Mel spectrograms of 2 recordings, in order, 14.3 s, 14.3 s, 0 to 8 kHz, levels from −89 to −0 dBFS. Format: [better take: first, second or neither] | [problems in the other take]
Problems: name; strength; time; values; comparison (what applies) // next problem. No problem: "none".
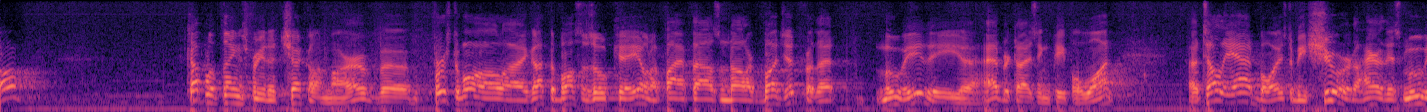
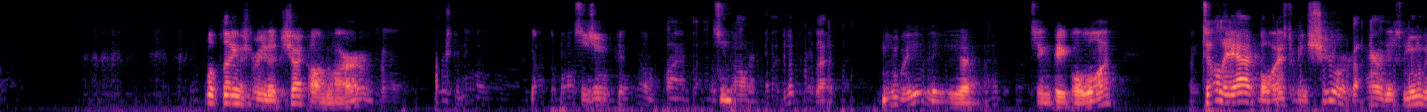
first | noise reduction (neural mask model DeepFilterNet 3)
